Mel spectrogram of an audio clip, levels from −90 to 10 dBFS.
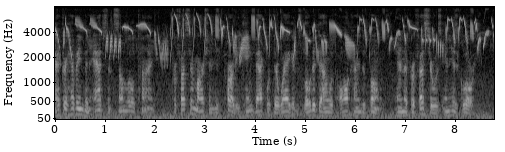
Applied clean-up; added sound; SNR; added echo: none; Bird vocalization, bird call, bird song; -2 dB; reverberation time 0.2 s.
